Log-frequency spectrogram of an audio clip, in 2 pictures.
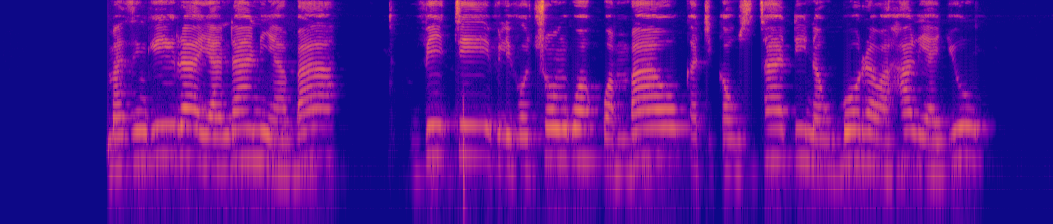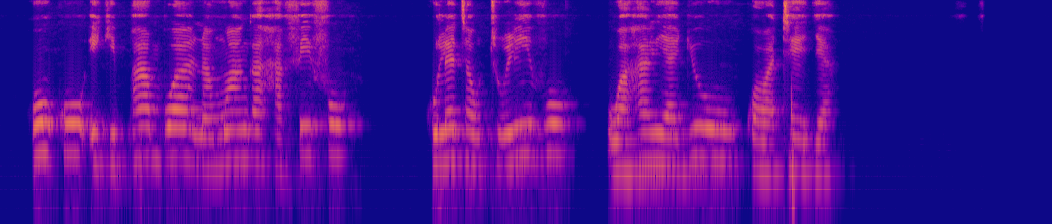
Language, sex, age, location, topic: Swahili, female, 25-35, Dar es Salaam, finance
